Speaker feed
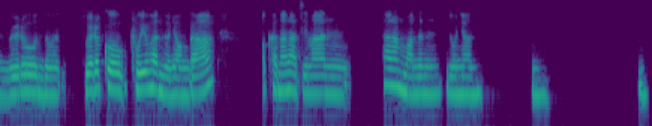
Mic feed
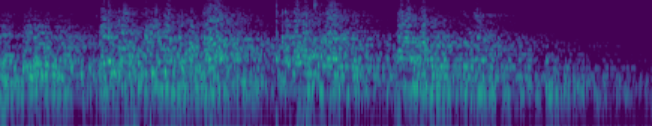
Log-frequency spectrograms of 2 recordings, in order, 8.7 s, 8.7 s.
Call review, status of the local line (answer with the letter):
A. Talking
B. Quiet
B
